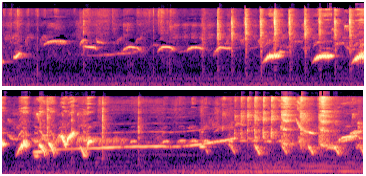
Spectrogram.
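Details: Mating call of a white-rumped shama, used to stimulate breeding: a series of short, clear whistled notes, then quick slurred phrases and a long thin rising whistle mixed with brief harsh clicks.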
